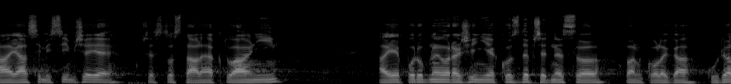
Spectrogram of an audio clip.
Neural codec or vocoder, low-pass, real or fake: none; 10.8 kHz; real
